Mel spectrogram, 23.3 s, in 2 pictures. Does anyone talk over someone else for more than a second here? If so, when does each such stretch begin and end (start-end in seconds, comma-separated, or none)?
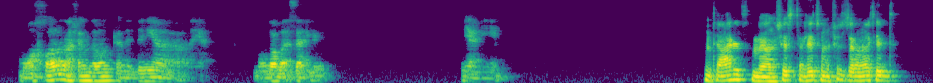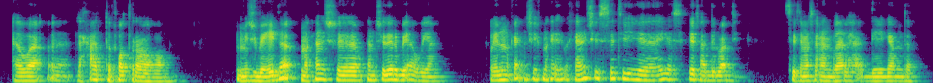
none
